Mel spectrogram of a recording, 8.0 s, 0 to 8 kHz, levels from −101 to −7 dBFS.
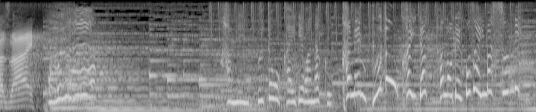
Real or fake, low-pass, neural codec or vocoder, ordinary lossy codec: real; 7.2 kHz; none; none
